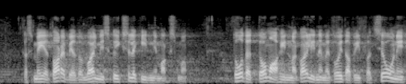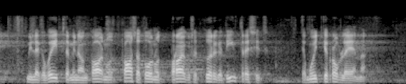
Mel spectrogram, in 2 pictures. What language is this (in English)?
Estonian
